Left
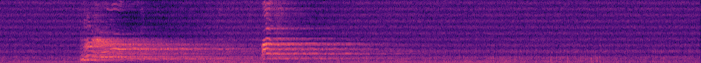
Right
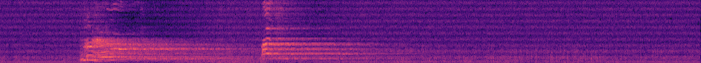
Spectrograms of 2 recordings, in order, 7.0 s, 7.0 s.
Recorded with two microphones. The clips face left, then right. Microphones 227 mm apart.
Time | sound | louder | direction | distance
0.8 | a cat meowing | right 1 dB | 60° right (ahead or behind) | 2 m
